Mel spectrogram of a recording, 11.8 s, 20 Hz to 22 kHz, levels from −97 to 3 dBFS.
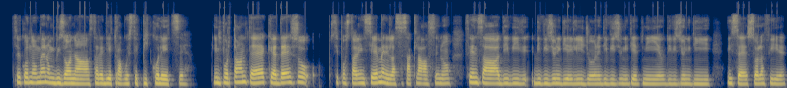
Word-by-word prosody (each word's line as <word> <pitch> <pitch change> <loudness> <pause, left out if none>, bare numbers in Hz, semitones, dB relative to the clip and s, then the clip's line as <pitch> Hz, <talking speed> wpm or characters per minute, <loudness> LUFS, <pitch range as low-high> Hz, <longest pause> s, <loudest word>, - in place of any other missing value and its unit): secondo 205 -1 0
me, 215 +1 +2
non 205 -3 +1
bisogna 180 -3 +3
stare 175 +1 0
dietro 175 0 +1
a - - -6
queste 170 +1 -3
piccolezze. 165 -3 0 0.2
L'importante 200 0 +2
è 205 - -2
che 205 -1 +3
adesso 205 - +3 0.2
si 205 - -10
può 190 - -5
stare 180 0 +1
insieme 195 +3 +2
nella 175 -4 +2
stessa 170 +1 -2
classe, 175 0 -2
no, 180 0 -3 0.2
senza 185 -4 +3
divi 175 -1 -3
divisioni 180 -1 -2
di 175 0 -1
religione, 165 0 -1
divisioni 165 0 -4
di 170 0 -2
etnie 165 0 -2
o 165 - -3
divisioni 165 +1 -4
di 160 -1 -4 0.2
di 190 - -2
sesso 165 -2 +1
alla 175 +1 +1
fine. 165 -1 -4
175 Hz, 185 wpm, -20 LUFS, 165-190 Hz, 0.2 s, bisogna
